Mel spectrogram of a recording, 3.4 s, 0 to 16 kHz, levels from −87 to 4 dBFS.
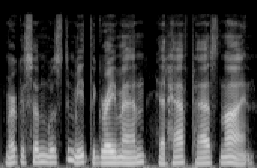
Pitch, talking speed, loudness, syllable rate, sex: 130 Hz, 190 wpm, -18 LUFS, 4.1 syllables/s, male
